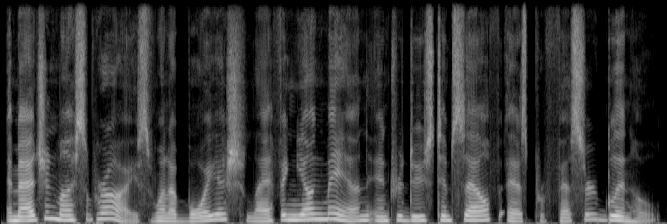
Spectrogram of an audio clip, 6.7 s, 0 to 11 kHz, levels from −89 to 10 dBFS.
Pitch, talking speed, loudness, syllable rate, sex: 220 Hz, 125 wpm, -19 LUFS, 4.2 syllables/s, female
